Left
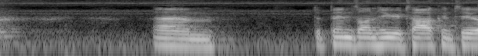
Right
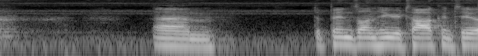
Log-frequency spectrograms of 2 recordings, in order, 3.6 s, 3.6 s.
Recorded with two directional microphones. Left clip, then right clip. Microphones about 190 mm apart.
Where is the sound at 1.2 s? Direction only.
25° right (ahead or behind).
